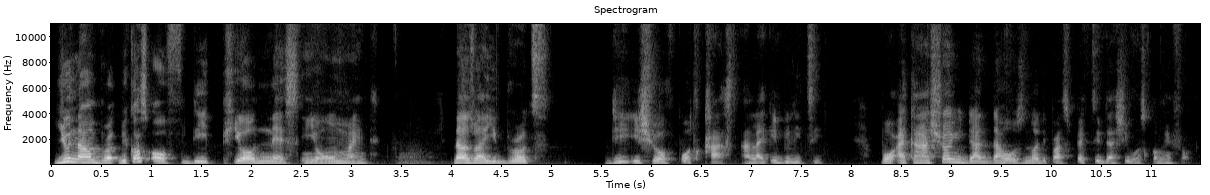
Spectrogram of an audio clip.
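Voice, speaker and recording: On a studio podcast, a male co-host talks at normal speed in a casual group discussion, lively and insistent. His animated, emphatic delivery keeps returning to "do you understand?", then drops to a low, hushed voice when he drives a point home.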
